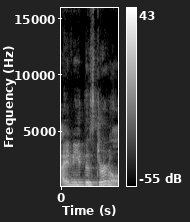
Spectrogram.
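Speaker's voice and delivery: ordinary talk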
